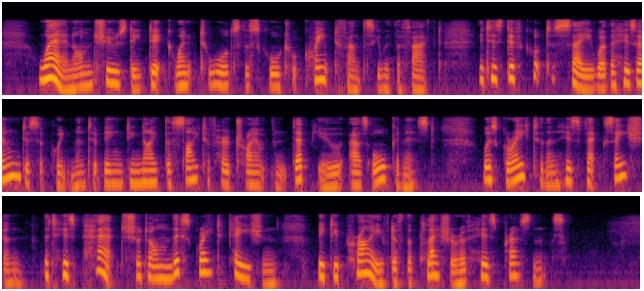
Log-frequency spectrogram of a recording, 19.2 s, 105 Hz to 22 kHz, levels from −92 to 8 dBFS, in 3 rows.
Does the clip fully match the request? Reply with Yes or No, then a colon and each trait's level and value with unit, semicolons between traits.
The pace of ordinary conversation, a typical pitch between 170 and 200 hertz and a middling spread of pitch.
No: average, 170 wpm; high, 190 Hz; wide, 5.8 semitones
